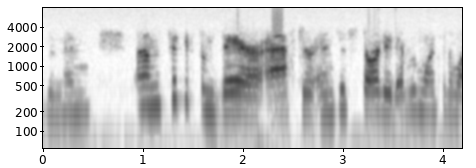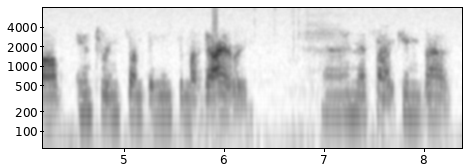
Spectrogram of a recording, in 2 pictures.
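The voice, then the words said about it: Cajun-accented American English. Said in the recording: “you speak with a Cajun accent ... you will have somewhat of a Cajun accent ... it's charming”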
